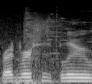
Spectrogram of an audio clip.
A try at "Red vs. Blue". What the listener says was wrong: No, you said Bread versus...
